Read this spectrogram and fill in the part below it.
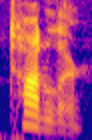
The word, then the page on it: toddler: American English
